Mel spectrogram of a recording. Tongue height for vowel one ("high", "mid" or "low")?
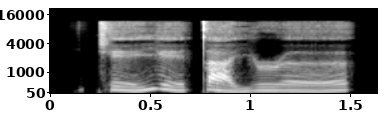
mid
